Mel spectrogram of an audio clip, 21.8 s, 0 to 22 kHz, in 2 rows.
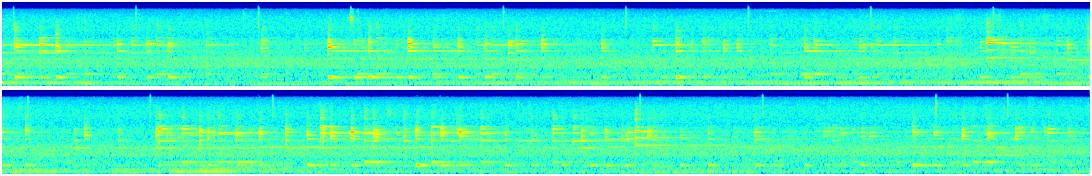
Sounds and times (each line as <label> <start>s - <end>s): herd of cows with bells 0.0s - 21.7s
noise of the road 0.0s - 21.7s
